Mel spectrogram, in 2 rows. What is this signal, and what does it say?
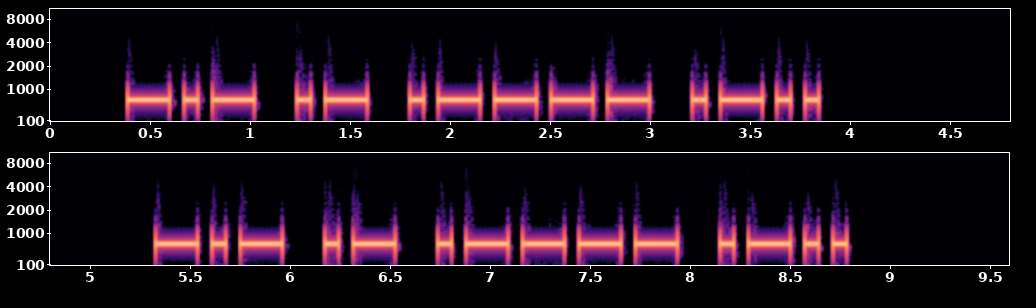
Morse code, heard as a keyed tone, about 17 wpm, 700 Hz. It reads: KA1L KA1L
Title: USA Call Signs - 4 Characters - Repeated 2x - 17wpm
